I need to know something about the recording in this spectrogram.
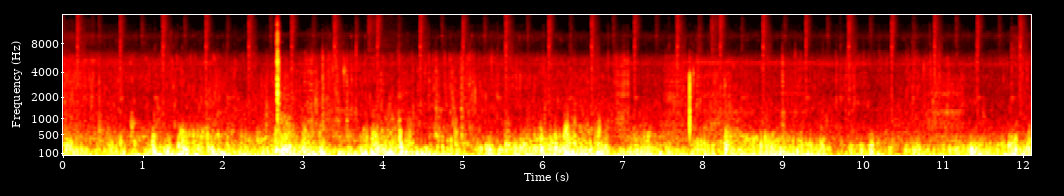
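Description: Wind buffeting the camera microphone: a low rumble that rises and falls in gusts. Two short, sharp ticks come through it, about a quarter and two thirds of the way in.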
